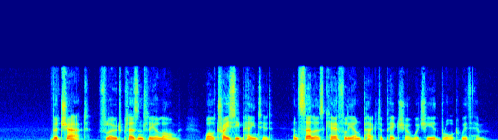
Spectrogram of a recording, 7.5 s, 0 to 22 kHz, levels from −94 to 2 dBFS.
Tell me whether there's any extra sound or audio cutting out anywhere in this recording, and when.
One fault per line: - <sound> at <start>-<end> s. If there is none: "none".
none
